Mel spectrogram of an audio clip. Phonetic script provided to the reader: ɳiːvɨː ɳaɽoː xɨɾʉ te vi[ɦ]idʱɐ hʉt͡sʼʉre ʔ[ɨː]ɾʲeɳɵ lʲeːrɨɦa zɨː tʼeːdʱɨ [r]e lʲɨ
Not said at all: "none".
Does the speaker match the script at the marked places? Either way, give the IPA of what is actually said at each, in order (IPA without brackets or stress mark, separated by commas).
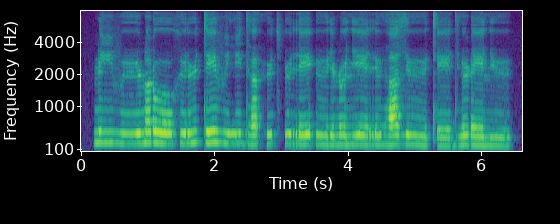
ɦ, ɨː, ɽ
